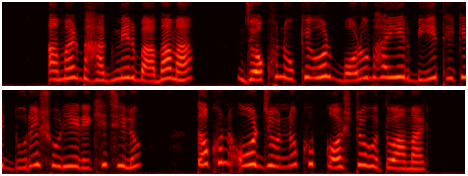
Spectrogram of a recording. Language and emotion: Bengali, sad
